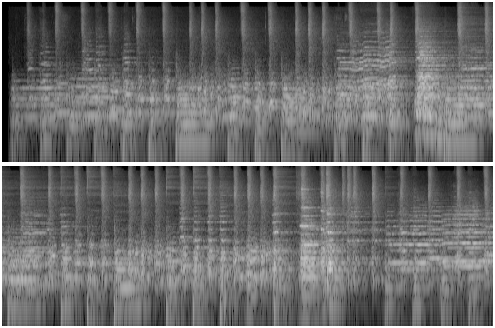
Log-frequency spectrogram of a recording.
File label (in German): swingpolka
